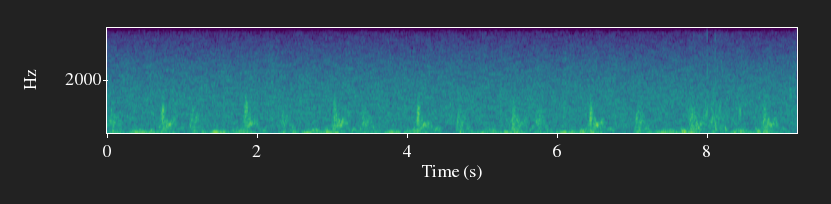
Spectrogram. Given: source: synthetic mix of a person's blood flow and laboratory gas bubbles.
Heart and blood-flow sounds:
Doppler ultrasound of blood flow; precordium
7.75-8.31 s: bubbles
8.38-8.50 s: bubbles
From the record:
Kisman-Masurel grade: 211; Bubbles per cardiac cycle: several, 3 to 8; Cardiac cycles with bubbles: 1 to 10%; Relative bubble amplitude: barely perceptible (0.100 to 0.250); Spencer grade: 1 (occasional bubble signal discernible with the cardiac motion signal, with majority of cardiac periods free of bubbles); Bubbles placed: only in the low amplitude regions of the cardiac cycle

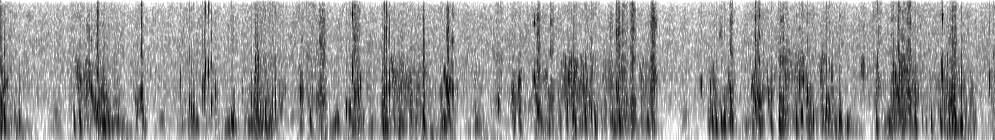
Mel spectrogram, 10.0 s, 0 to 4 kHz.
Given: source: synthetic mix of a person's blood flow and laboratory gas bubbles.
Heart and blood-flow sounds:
Doppler ultrasound of blood flow; precordium
0.00-0.23 s: bubbles
0.69-1.24 s: bubbles
1.32-1.48 s: bubbles
1.76-2.20 s: bubbles
2.31-2.88 s: bubbles
2.96-3.27 s: bubbles
3.43-3.67 s: bubbles
3.81-4.31 s: bubbles
4.38-4.59 s: bubbles
4.95-5.04 s: bubbles
5.10-5.23 s: bubbles
5.31-6.58 s: bubbles
6.98-7.36 s: bubbles
7.45-8.51 s: bubbles
8.60-8.67 s: bubbles
8.72-8.82 s: bubbles
8.85-9.77 s: bubbles
9.86-9.96 s: bubbles
From the record:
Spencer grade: 4 (maximum detectable bubble signal sounding continuously throughout systole and diastole of every cardiac period, and overriding the amplitude of the normal cardiac signals); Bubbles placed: anywhere in the cardiac cycle

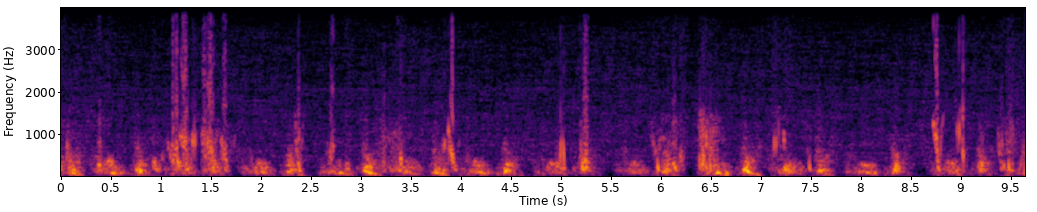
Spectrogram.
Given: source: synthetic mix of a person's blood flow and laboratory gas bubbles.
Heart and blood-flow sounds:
Doppler ultrasound of blood flow; precordium
0.00-0.10 s: bubbles
0.34-0.54 s: bubbles
0.90-1.75 s: bubbles
2.33-2.44 s: bubbles
2.68-2.76 s: bubbles
2.83-2.90 s: bubbles
3.18-3.45 s: bubbles
3.81-4.00 s: bubbles
4.93-5.07 s: bubbles
5.17-5.30 s: bubbles
5.87-6.27 s: bubbles
6.36-6.67 s: bubbles
7.10-7.32 s: bubbles
7.46-7.53 s: bubbles
8.71-8.83 s: bubbles
8.94-9.09 s: bubbles
9.17-9.24 s: bubbles
9.36-9.56 s: bubbles
From the record:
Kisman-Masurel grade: 242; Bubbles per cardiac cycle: several, 3 to 8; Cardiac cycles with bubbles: 100%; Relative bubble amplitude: moderate (0.250 to 0.450); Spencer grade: 3 (all of the cardiac periods contain showers or single bubble signals, but not dominating or overriding the cardiac motion signals); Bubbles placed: only in the low amplitude regions of the cardiac cycle

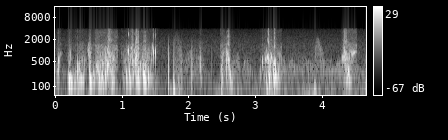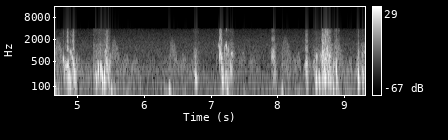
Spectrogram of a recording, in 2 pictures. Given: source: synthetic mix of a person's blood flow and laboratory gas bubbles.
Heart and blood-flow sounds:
Doppler ultrasound of blood flow; subclavian vein
0.02-0.10 s: bubbles
0.18-0.95 s: bubbles
0.99-1.55 s: bubbles
2.16-2.23 s: bubbles
2.48-2.70 s: bubbles
3.08-3.41 s: bubbles
4.30-4.54 s: bubbles
4.76-5.01 s: bubbles
5.24-5.51 s: bubbles
6.74-6.83 s: bubbles
7.08-7.35 s: bubbles
7.90-8.00 s: bubbles
8.41-8.48 s: bubbles
8.52-8.94 s: bubbles
9.19-9.33 s: bubbles
From the record:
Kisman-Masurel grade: 243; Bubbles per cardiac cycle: several, 3 to 8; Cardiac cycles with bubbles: 100%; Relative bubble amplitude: loud (0.450 to 0.775); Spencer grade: 3 (all of the cardiac periods contain showers or single bubble signals, but not dominating or overriding the cardiac motion signals); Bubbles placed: anywhere in the cardiac cycle

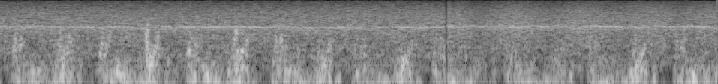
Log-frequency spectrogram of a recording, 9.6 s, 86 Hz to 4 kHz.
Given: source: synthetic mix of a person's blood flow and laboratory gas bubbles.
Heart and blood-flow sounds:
Doppler ultrasound of blood flow; precordium
1.95-2.02 s: bubbles
From the record:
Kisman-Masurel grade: 111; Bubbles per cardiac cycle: 1 to 2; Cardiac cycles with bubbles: 1 to 10%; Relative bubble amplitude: barely perceptible (0.100 to 0.250); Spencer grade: 1 (occasional bubble signal discernible with the cardiac motion signal, with majority of cardiac periods free of bubbles); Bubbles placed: anywhere in the cardiac cycle

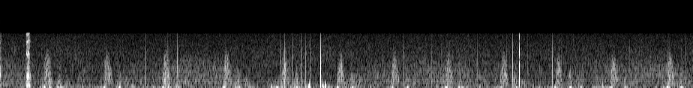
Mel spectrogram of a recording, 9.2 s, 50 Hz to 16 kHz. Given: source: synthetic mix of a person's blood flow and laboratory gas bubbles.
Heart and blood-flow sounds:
Doppler ultrasound of blood flow; subclavian vein
0.00-0.04 s: bubbles
0.33-0.43 s: bubbles
From the record:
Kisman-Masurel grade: 113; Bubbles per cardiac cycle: 1 to 2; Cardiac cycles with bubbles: 1 to 10%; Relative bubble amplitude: loud (0.450 to 0.775); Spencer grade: 1 (occasional bubble signal discernible with the cardiac motion signal, with majority of cardiac periods free of bubbles); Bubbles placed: anywhere in the cardiac cycle

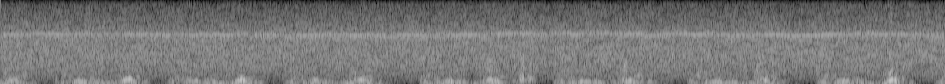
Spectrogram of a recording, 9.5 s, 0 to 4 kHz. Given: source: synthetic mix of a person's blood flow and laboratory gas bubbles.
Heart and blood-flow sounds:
Doppler ultrasound of blood flow; precordium
5.18-5.36 s: bubbles
From the record:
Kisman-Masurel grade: 113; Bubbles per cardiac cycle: 1 to 2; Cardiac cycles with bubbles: 1 to 10%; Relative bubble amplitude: loud (0.450 to 0.775); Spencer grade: 1 (occasional bubble signal discernible with the cardiac motion signal, with majority of cardiac periods free of bubbles); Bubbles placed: only in the low amplitude regions of the cardiac cycle

